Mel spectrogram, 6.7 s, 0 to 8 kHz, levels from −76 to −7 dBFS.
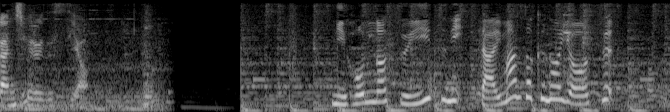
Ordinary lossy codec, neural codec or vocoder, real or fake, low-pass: AAC, 48 kbps; none; real; 7.2 kHz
